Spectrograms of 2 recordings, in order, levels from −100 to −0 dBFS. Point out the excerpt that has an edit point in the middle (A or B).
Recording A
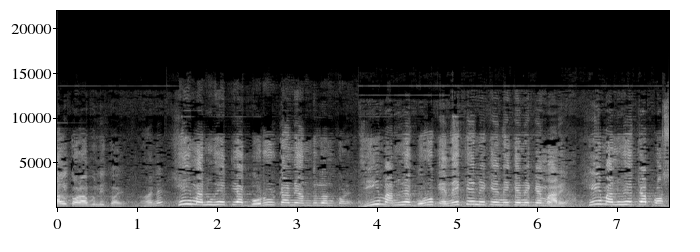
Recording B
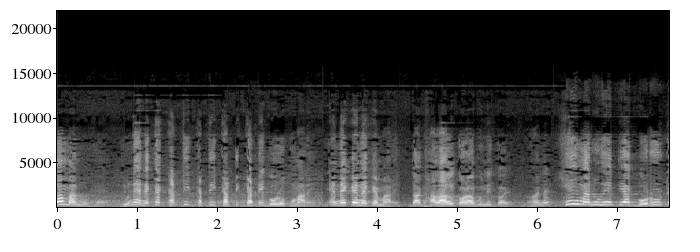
A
